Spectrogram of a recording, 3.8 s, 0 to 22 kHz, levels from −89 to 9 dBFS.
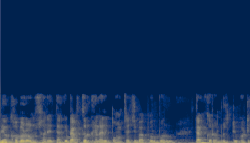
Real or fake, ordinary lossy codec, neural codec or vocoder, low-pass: fake; none; codec, 16 kHz, 4 kbps, X-Codec, HuBERT features, trained on balanced general audio; none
